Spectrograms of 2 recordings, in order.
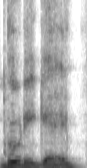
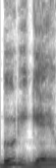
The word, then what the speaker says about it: Buttigieg: Transportation Secretary Pete Buttigieg, who has faced criticism from lawmakers over the mayor. I don't know how to pronounce his name. Do you? It's Pete Buttigieg, right?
